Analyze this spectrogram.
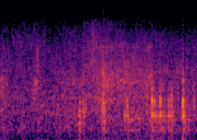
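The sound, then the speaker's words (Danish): Water splashes and sloshes against a steady watery hiss as the mouth is rinsed with water during ritual washing before prayer, with a few brief, sharper splashes toward the end. Moderately loud, with no voices. “skyller man munden med vand.”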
